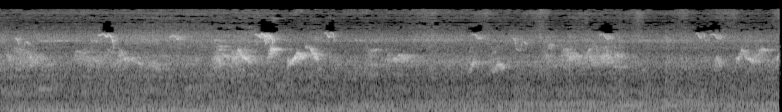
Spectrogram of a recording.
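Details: Red-whiskered bulbuls in Hoa Binh give bright, chirpy, fluty notes in quick irregular bursts, several birds overlapping against a steady background hiss.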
